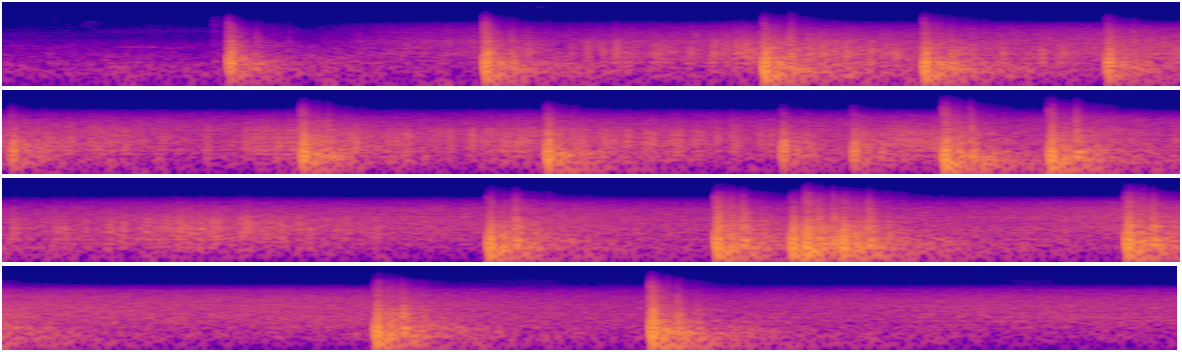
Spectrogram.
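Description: Aerial firework shells bursting overhead in a rapid series of sharp booms, about one a second with some in quick pairs, each trailing a short echo. A steady crackling hiss from the display fills the gaps between reports.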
